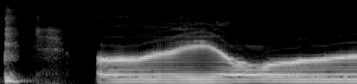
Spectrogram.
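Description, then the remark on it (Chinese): After a brief breathy sound, a voice holds a loud, steady low drone in khoomei throat-singing style, as practised by some ethnic groups of northwest China, with a whistling overtone above it that rises, then falls and settles into a sustained tone. “中国西北那边有些族群他们会呼麦，然后呼麦的声音就是”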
